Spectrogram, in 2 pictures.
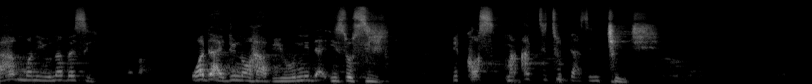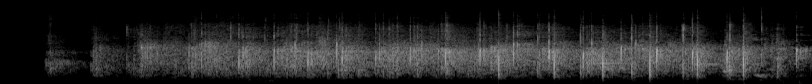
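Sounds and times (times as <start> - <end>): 
speech: 0.2 - 1.1, 1.9 - 6.6
crowd applauding: 8.6 - 16.2.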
